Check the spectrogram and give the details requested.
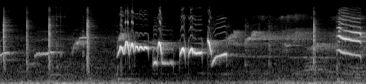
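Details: White-rumped shama; song; competitive singing to provoke a rival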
